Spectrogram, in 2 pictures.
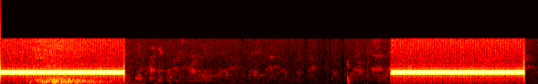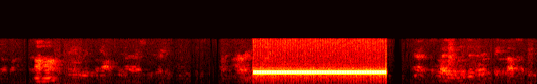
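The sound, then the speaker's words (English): Telephone line tones play during a call transfer: three long, loud, steady tone bursts of about two seconds each, evenly spaced and separated by quiet gaps that hold faint scattered noises. “Please hold while I transfer your call.”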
